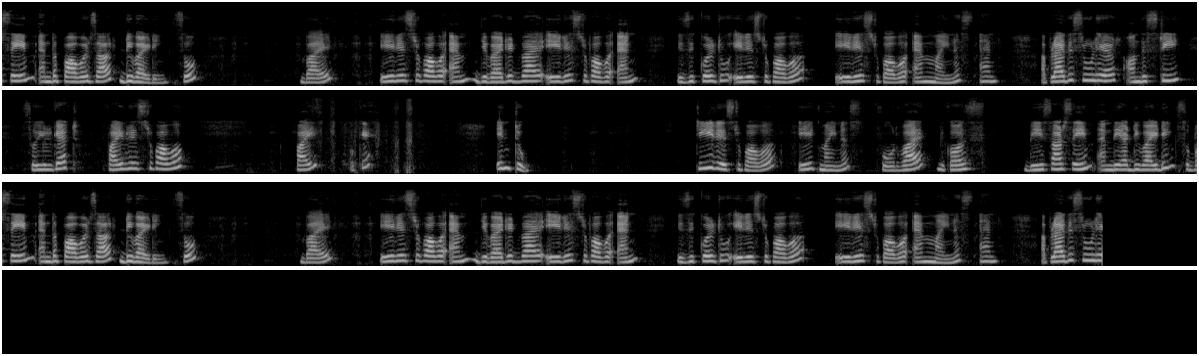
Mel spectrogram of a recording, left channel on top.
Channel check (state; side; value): drops out; right; at 11.1 s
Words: and the powers are dividing. So by a raised to power m divided by a raised to power n is equal to a raised to power m minus n. Apply this rule here on this t, so you'll get 5 raised to power 5, okay, into t raised to power 8 minus 4. Why? Because base are same and they are dividing, so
